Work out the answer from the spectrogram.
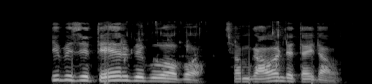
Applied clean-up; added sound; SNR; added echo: classical method Wiener filter.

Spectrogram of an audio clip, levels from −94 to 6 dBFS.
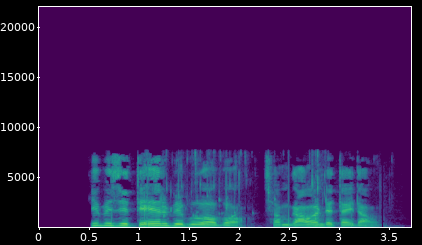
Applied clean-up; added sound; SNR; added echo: none; Drip; 20 dB; none.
